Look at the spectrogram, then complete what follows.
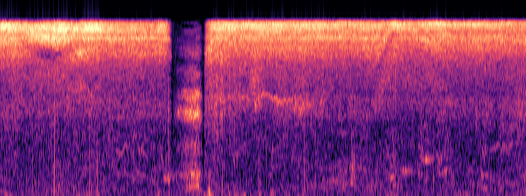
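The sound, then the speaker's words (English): An Axe men's aerosol body spray hisses out in a long, steady burst, briefly stops, then continues spraying for several more seconds. No one speaks. “It's like a body spray for men. And he sprays on the Axe, and he's like spraying.”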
